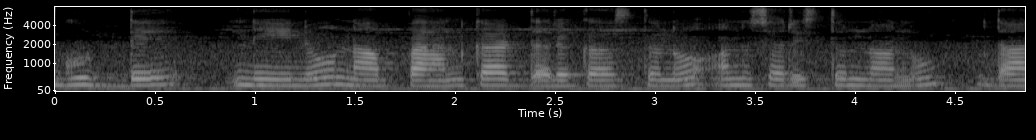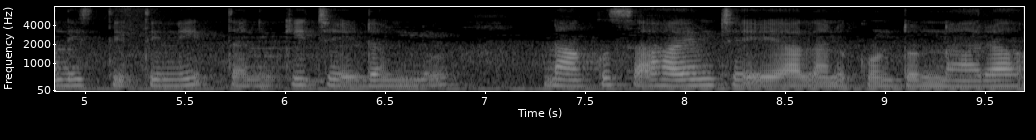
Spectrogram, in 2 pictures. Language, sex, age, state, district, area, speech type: Telugu, female, 18-30, Andhra Pradesh, Nellore, urban, read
